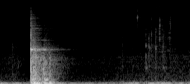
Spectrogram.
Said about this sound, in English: if anybody was wondering what that loud bang was, uh, I have a glass of water sitting on a coaster.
